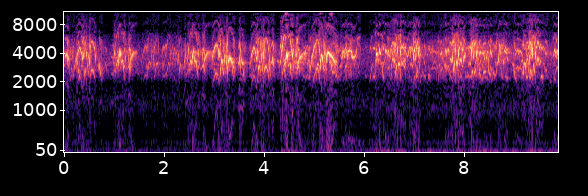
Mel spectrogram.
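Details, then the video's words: Lesser whistling ducks (Dendrocygna javanica), used as a lure sound, give a dense, steady chorus of high, thin whistles, many birds calling over one another in quick twittering bursts. "SUARA PIKAT BURUNG BELIBIS ALIS KUNING"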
